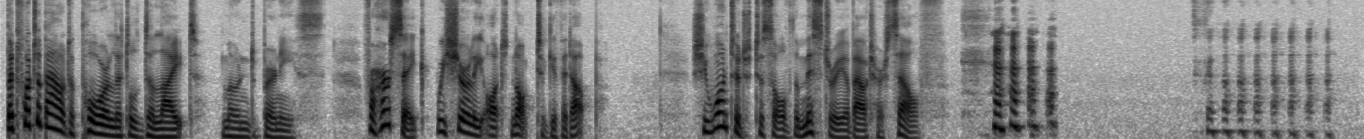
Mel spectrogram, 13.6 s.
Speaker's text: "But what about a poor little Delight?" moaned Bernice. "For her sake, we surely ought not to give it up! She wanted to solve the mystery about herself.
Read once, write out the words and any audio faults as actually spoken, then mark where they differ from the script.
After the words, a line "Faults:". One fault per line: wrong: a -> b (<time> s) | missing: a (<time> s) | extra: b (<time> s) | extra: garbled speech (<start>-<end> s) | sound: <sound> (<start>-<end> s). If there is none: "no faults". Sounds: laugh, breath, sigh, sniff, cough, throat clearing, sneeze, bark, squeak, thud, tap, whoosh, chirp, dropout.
"But what about a poor little Delight?" moaned Bernice. "For her sake, we surely ought not to give it up! She wanted to solve the mystery about herself.
Faults:
sound: laugh (9.6-10.6 s)
sound: laugh (11.9-13.4 s)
